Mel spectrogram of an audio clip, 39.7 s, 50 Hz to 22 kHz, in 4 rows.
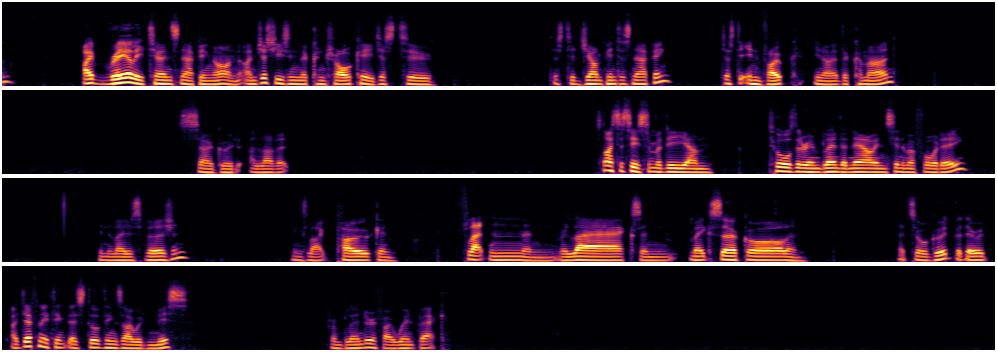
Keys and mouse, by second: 4.0-5.9 drag, 6.1-7.6 middle drag, 8.0 middle click, 9.4 middle click, 10.1 shift+middle click, 12.3 click, 12.7 middle click, 13.3 click, 13.7 middle click, 14.4-18.6 drag, 18.9-20.4 middle drag, 20.7 shift+middle click, 21.6 middle click, 22.0-27.8 middle drag, 28.0 shift+middle click, 31.6 middle click, 32.2 click, 34.4 click, 35.4-36.4 middle drag, 36.7 shift+middle click, 37.0-39.1 middle drag.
